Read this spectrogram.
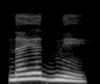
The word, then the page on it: ನಯಜ್ಞ: nayajña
